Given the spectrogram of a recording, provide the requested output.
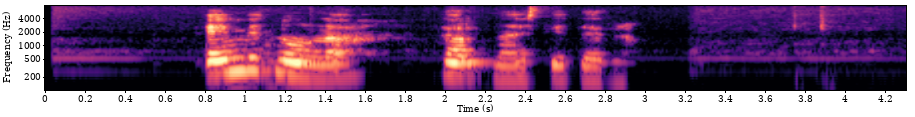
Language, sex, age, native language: Icelandic, female, 50-59, Icelandic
